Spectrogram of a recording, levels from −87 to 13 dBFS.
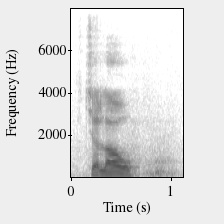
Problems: constant background noise, low volume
